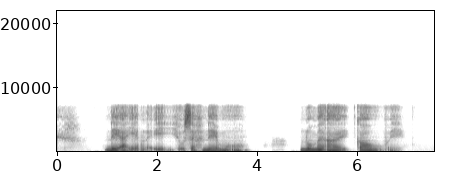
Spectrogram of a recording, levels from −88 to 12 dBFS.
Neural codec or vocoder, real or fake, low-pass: codec, 16 kHz, 0.4 kbps, LongCat-Audio-Codec; fake; 7.2 kHz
